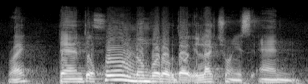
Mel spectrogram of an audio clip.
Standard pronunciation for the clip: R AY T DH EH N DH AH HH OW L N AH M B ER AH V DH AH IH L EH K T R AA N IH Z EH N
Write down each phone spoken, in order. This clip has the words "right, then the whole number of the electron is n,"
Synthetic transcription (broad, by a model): R AY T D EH N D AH HH OW L N AH M B ER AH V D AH IH L EH K T R AA N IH S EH N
